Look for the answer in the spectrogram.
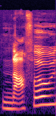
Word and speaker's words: Knafo: It's written and directed by Julien, I think, Knafo is how you say it, right? – Mm-hmm.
